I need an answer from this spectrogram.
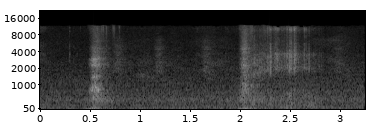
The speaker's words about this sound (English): Fire breath, Kapalbhati, start.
